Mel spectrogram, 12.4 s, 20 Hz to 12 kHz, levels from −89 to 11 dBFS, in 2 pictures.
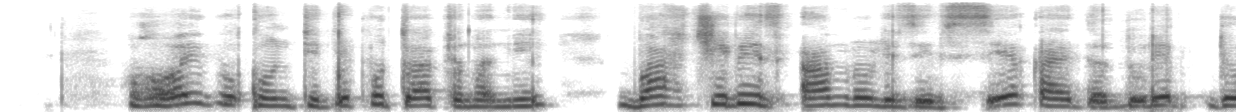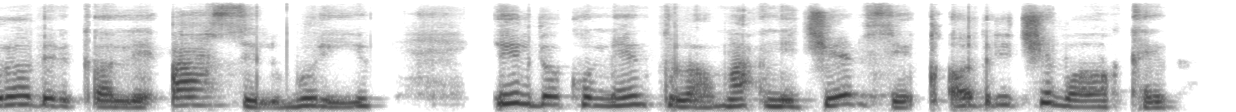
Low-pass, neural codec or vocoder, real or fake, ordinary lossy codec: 10.8 kHz; codec, 44.1 kHz, 2.6 kbps, SNAC; fake; AAC, 64 kbps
